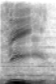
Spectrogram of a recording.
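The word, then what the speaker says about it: 危: this just says, well, it's pronounced gi, but if you were to use it in the actual word that it's part of, it's abunai, danger.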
